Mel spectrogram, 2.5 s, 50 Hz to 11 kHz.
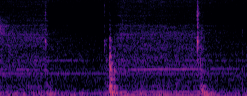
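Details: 2006 Ford F150, 5.4L 3V 4x4, front passenger window: a quiet, steady motor hum as the glass goes up, with light switch clicks and no grinding; normal operation. The fault is in the driver's window master switch.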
